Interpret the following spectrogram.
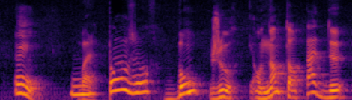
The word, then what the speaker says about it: bonjour: prononciation s'il vous plaît ne prononcez pas le n c'est une nasale o et n forme la nasa un bonjour bonjour on n'entend pas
